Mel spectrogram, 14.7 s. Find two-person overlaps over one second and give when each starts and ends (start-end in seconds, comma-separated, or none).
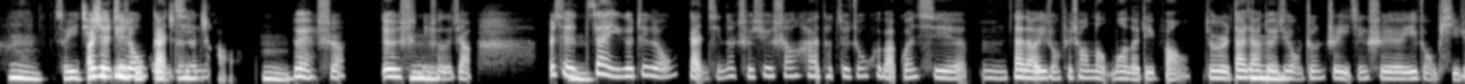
0.8-2.1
